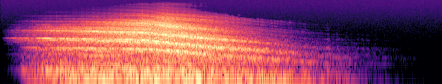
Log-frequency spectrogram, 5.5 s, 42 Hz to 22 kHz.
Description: Distant Ship Pass By 3_2.wav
